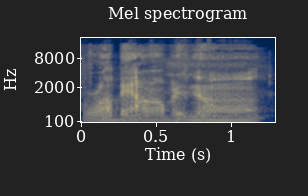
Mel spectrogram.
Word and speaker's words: Bresson: Robert Bresson. Robert Bresson. Bresson. Bresson. You gotta cut it off. They like cutting off those ends.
